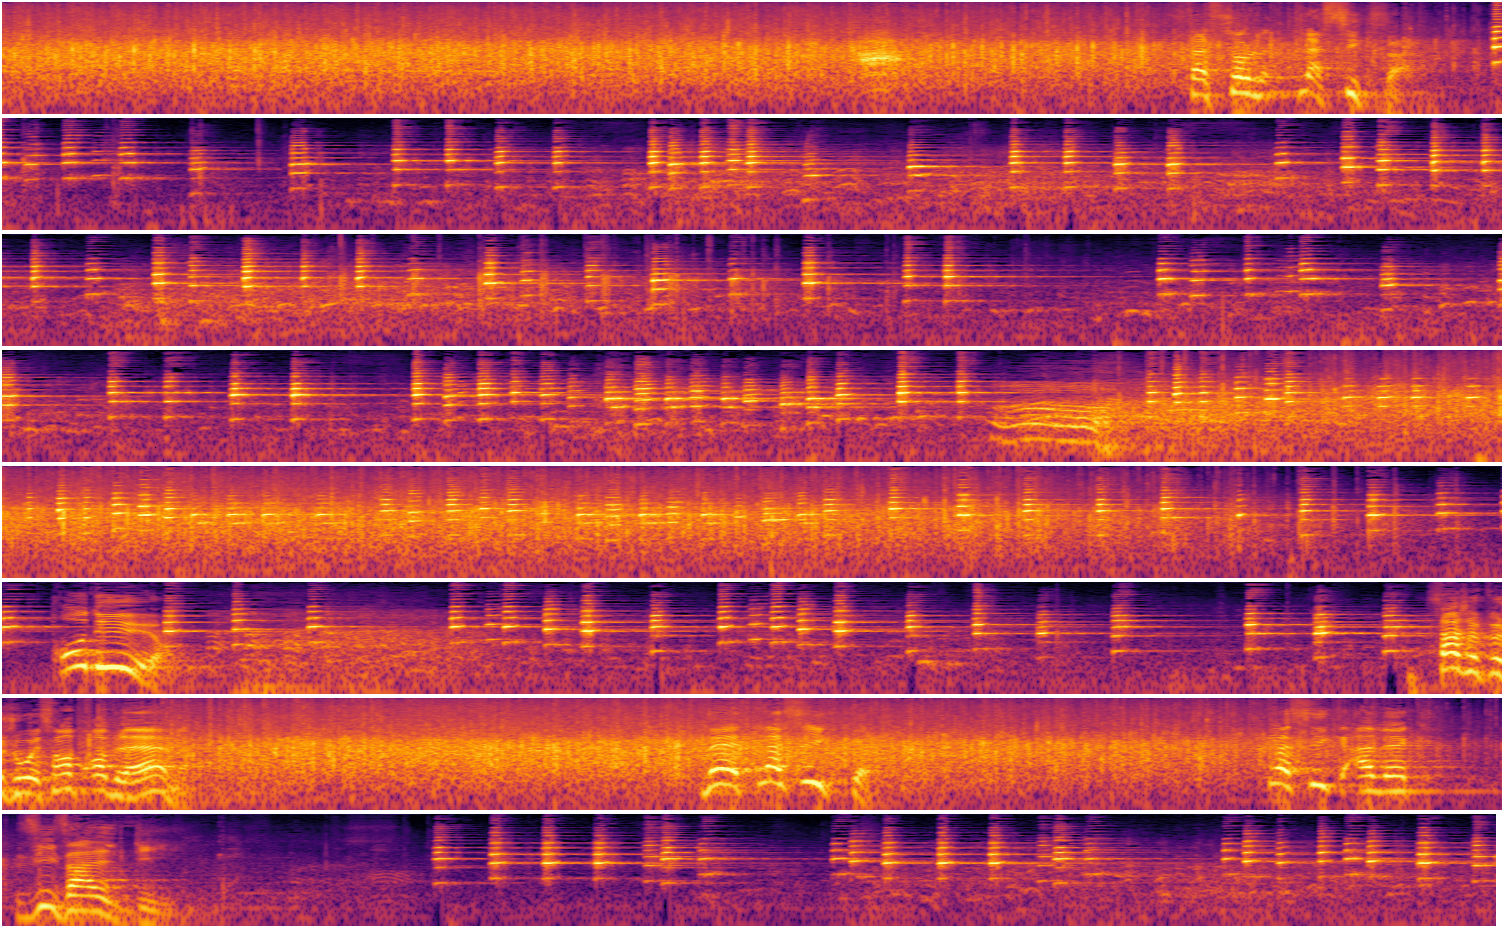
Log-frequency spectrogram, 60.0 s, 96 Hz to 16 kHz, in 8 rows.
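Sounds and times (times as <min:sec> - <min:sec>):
bulb horns honking a tune: 0:01.3 - 0:52.6, 0:54.7 - 0:59.9.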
